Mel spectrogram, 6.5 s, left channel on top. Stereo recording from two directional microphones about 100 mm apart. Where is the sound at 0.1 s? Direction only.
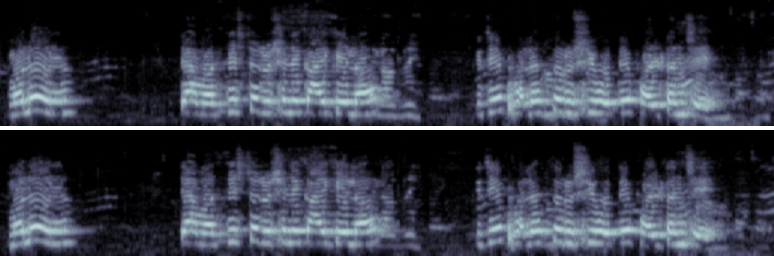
20° right (ahead or behind).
